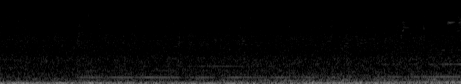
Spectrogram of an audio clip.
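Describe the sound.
Steady rain falls under a dark, gloomy sky in a lonely rural village, a continuous soft hiss that stays faint and even throughout, with no voices.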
